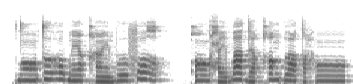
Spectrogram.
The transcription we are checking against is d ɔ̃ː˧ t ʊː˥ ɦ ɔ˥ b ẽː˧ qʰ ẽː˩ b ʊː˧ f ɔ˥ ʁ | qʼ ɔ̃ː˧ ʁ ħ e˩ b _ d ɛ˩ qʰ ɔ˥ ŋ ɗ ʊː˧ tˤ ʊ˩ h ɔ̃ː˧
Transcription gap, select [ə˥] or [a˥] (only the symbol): a˥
